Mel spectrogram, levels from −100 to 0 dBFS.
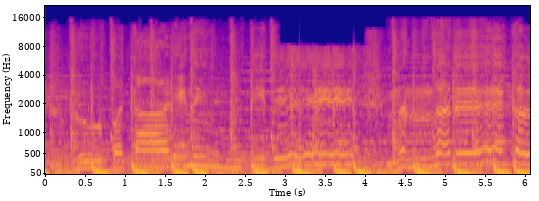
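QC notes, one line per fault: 2.92–6.07 s, call bitrate drop: the encoder is starved of bits, so the sound turns coarse and watery and the top end stops at 8 kHz, consistent with a fall from 96 to 10 kbps.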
